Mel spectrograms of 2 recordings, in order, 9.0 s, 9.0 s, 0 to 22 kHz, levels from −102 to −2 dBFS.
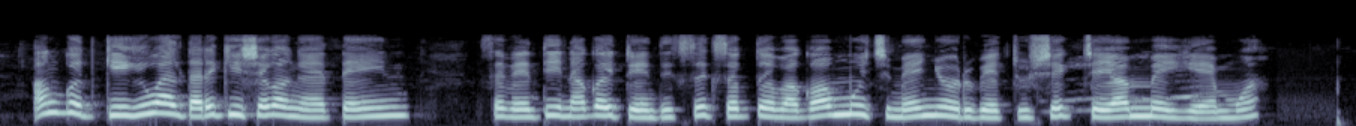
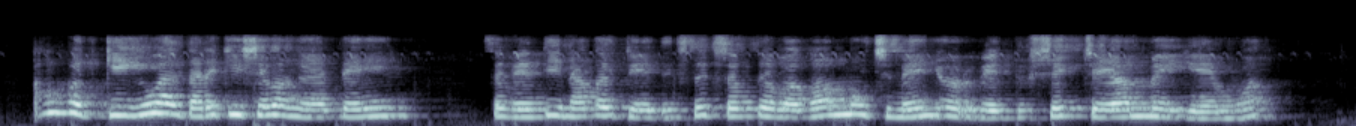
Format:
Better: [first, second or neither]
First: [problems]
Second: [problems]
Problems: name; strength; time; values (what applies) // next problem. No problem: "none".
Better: first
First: none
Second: noise reduction (neural mask model DeepFilterNet 3)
